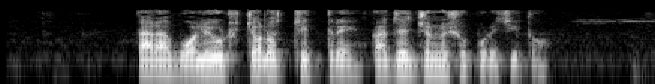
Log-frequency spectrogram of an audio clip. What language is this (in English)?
Bangla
